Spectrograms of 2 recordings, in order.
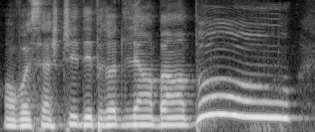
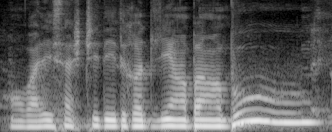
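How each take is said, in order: First: Slow, loud, insistent urging; more insistent inner voice. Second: Low coaxing voice swelling at the end; little inner voice. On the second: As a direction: draw out a loud, rising BAMBOU. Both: Acted. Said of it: "elle revient à la charge un peu plus fort".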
